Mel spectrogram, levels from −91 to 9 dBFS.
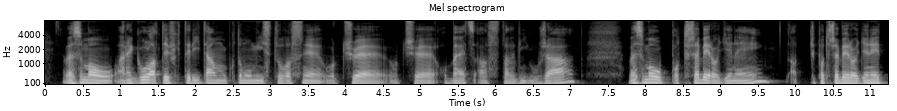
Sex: male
